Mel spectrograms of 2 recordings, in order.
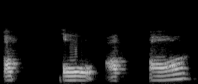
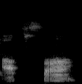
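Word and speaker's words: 없어: Nah, misalnya misalnya opso di sini jadinya op sama ops bukan op o tapi ofso.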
